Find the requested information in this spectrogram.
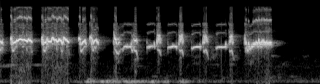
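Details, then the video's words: Powerful song of an orange-headed thrush: a rapid run of loud, varied whistled notes, some rich and buzzy, some sharp and slurred, delivered almost without pause for under three seconds before stopping abruptly. "kicauan Anis merah yang bertenaga"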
